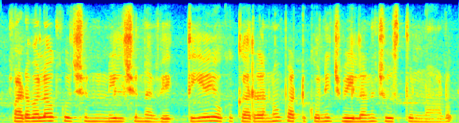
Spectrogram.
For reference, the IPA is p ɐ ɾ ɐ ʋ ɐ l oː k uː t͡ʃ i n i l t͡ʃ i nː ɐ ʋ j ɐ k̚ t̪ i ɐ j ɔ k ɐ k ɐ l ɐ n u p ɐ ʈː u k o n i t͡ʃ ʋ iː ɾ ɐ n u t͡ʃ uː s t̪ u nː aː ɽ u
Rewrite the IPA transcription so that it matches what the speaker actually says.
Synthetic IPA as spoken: p ɐ ɽ ɐ ʋ ɐ l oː k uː t͡ʃ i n i l t͡ʃ i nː ɐ ʋ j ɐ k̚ t̪ i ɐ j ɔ k ɐ k ɐ ɾ ɐ n u p ɐ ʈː u k o n i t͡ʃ ʋ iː l ɐ n u t͡ʃ uː s t̪ u nː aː ɽ u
